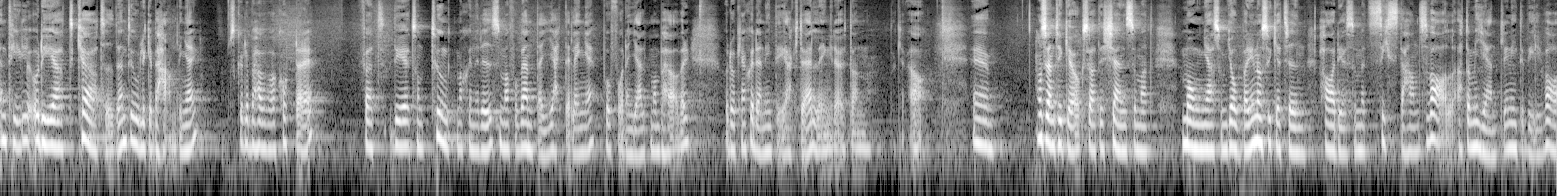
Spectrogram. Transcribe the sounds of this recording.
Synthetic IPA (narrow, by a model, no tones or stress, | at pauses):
ɛnt̪ʰɪlːɔ̰d̪ɛat̪kʰøːt̪ʰḭːd̪ənt̪ʰɪluːliːkabɛha̰nd̪lʔɪŋaɾ | skɵlːəbɛɦøːvavɑːɾakʰɔʈːa̰ɾə | fœɾat̪d̪ɛːɾɛt̪sɔnt̪ʰːɵŋkt̪maɧɪnəɾiːsɔmːanfoːɾvɛnt̪ajɛt̪ːə̰lʔɛŋːəpʰɔːfo̰ːd̪ɛnjɛlpːmanbɛɦø̰ːvəɾɔd̪ɔkʰanɧəd̪ɛnɪnt̪əɛ̰ɾakt̪ɵɛlːɛ̰ŋɾə̰ʉ̟̰ːt̪ʰa̰ndd̥ɔkʰɑ̰ː | ɔsɛnt̪ʰʏkːəjaɔ̰ksɔat̪̚d̪ɛɕɛnsːɔmat̪mɔŋːasɔmjɔbːaɾɪnːɔmsʏkɪat̪ʰɾiːnhaɖɛsɔmɛt̪sɪst̪aɦand̪svɑ̰ːla̰t̪̚d̪ɔmɛjɛnt̪ʰlɪɡənɪnt̪əvɪlːvɑː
